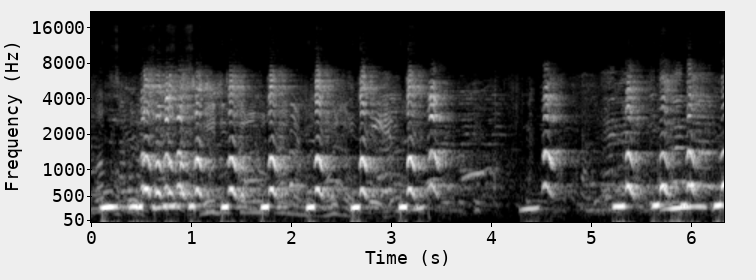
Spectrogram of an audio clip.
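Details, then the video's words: Siamangs in full voice at Cotswold Wildlife Park calling loudly in a rapid series of harsh, honking barks, about two each second. "Siamang monkeys in full voice at Cotswold Wildlife Park, LOUD!"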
